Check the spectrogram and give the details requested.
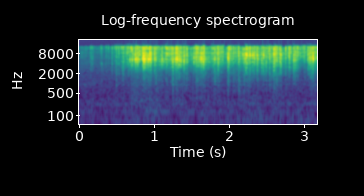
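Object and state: Bar soap being carved.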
